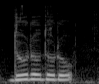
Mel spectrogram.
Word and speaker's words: Dolo Dolo: Dolo Dolo, c'est exactement comme ça. – Redites encore. – Dolo Dolo.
